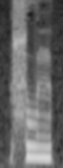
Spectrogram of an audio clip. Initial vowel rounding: rounded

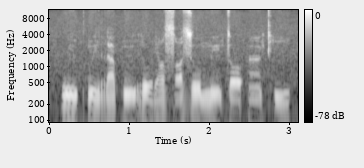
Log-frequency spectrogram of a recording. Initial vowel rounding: unrounded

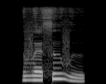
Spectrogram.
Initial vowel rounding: unrounded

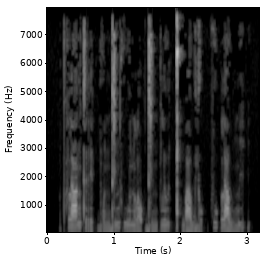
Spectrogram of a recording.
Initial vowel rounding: unrounded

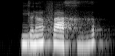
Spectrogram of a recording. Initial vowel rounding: rounded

